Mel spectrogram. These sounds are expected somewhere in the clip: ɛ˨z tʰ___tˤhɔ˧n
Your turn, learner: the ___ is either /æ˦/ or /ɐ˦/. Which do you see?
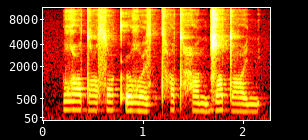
ɐ˦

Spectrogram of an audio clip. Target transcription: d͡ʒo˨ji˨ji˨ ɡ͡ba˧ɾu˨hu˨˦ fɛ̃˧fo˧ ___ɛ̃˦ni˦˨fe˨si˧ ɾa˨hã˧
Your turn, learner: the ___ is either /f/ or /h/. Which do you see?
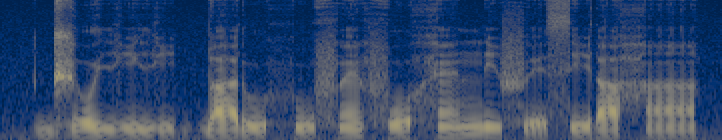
h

